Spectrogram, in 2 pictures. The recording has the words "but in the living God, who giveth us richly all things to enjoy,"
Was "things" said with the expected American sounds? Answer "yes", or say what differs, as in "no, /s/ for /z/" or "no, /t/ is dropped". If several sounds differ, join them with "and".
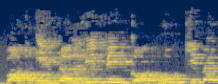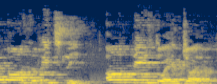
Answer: no, /t/ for /θ/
